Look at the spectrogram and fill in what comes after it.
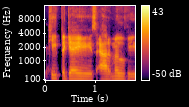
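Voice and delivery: ordinary talk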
